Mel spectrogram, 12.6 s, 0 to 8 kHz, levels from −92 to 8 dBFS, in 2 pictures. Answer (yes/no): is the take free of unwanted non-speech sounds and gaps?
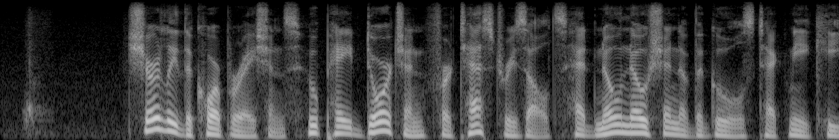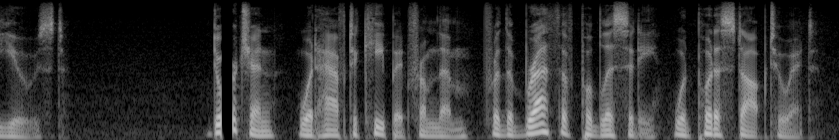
no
